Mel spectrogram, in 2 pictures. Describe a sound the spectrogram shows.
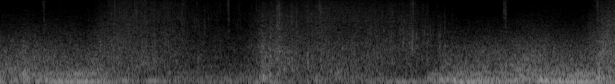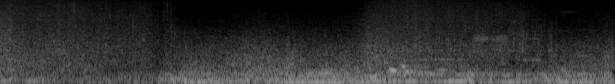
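Water splashes with each step of someone wading through it.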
